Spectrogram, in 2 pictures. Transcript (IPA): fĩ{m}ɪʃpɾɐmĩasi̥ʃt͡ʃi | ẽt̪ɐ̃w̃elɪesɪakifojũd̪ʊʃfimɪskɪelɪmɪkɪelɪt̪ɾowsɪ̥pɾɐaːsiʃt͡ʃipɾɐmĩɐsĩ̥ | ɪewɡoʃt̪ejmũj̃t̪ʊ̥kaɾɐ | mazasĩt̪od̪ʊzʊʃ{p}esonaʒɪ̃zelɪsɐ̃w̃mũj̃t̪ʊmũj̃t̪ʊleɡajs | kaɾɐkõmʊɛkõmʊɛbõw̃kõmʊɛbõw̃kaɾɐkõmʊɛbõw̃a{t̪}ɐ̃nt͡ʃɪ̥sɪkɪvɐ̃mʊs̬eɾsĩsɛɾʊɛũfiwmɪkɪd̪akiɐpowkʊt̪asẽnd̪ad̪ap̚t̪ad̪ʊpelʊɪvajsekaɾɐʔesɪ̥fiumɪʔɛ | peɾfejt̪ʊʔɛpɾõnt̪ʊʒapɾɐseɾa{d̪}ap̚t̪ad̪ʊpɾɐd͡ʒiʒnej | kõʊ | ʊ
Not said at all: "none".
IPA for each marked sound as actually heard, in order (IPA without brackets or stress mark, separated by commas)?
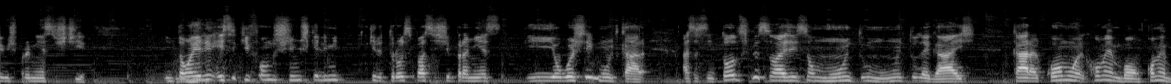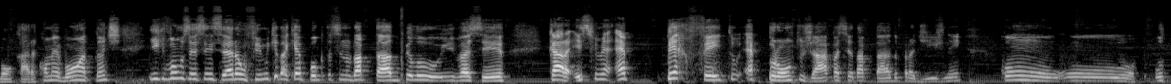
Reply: m, p, t̪, d̪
